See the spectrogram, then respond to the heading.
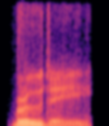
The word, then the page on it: broody: British English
